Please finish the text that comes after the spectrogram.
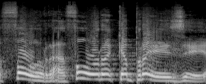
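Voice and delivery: loud, high, stretched-out fake Italian accent; mock Italian accent. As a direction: tease with a hammed-up Italian accent. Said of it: "say it in an Italian accent".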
